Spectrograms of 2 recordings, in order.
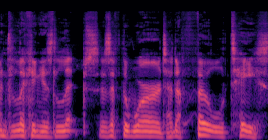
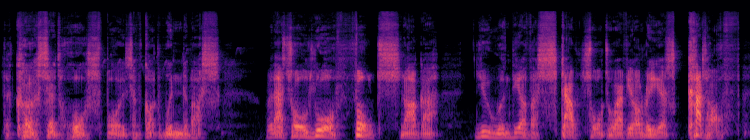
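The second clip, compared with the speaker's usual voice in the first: gruff orc chief giving orders; Ugluk the orc captain; 3 semitones lower than usual. Acted. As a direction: bark orders at the cowardly Northerners. Ugluk blames Snaga.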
